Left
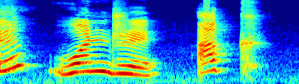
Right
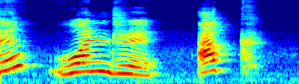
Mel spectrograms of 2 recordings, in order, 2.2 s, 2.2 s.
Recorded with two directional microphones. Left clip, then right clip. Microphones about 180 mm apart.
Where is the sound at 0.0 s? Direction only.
15° left (ahead or behind).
